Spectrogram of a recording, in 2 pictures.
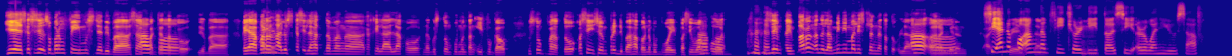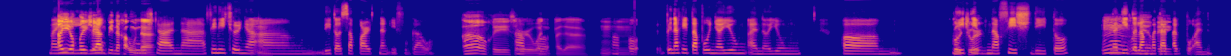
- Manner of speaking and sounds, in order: chuckle; drawn out: "ang"; tapping
- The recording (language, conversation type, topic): Filipino, unstructured, Ano ang pinakatumatak na pangyayari sa bakasyon mo?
